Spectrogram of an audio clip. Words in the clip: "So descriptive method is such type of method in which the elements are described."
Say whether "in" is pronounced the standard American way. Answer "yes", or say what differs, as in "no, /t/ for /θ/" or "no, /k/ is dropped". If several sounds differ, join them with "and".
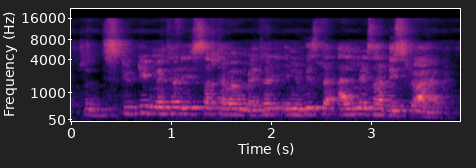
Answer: yes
